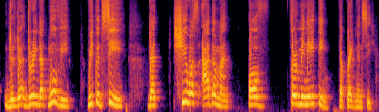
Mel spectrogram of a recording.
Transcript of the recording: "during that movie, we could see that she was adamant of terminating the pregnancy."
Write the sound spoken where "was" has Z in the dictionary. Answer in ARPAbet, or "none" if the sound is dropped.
S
